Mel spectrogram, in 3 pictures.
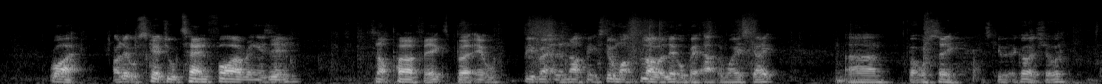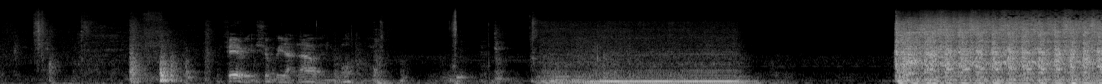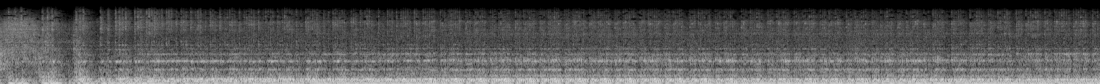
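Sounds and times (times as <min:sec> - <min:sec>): car engine running loud: 0:22.3 - 0:33.0.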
